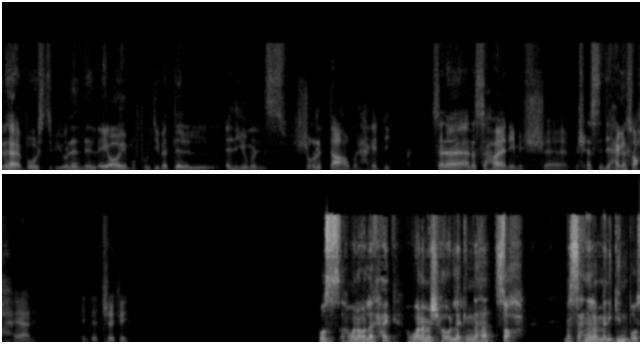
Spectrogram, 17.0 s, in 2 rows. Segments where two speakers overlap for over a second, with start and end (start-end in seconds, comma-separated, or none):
none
